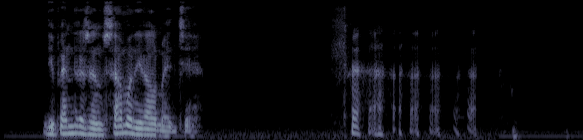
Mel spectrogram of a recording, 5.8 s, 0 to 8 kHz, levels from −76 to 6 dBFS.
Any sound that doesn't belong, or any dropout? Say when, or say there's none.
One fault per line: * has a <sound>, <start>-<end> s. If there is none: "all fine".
* has a laugh, 3.3-4.9 s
